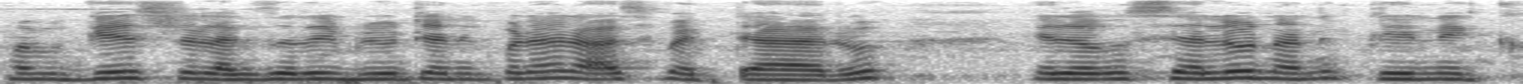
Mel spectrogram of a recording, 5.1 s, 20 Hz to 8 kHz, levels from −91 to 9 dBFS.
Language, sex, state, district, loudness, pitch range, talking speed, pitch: Telugu, female, Andhra Pradesh, Annamaya, -15 LUFS, 200-225 Hz, 165 wpm, 205 Hz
